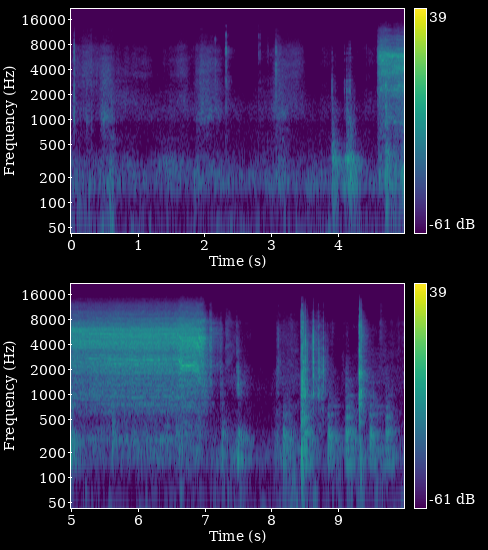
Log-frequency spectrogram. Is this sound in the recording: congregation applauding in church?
no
